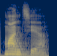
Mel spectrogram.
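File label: "mantiya", Azerbaijani; Orfoqrafiya Lüğəti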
